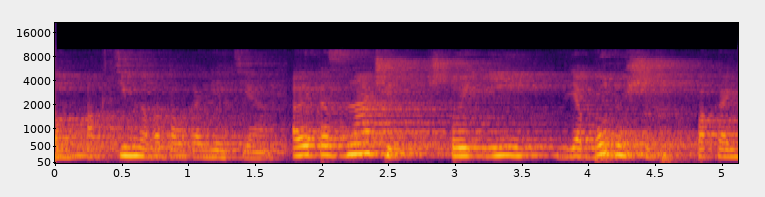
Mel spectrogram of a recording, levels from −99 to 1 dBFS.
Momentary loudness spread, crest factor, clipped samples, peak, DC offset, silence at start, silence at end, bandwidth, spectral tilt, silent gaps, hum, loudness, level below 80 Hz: 11 LU; 16 dB; under 0.1%; -6 dBFS; under 0.1%; 0 s; 0 s; 10 kHz; -6 dB/octave; none; none; -22 LUFS; -70 dBFS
